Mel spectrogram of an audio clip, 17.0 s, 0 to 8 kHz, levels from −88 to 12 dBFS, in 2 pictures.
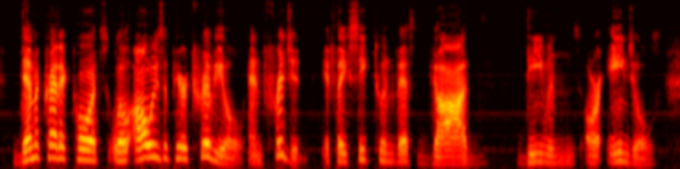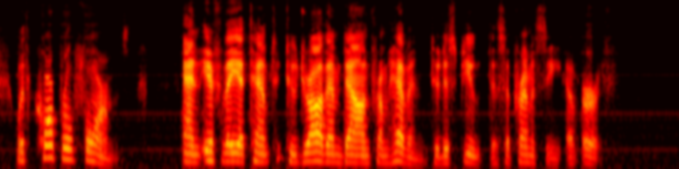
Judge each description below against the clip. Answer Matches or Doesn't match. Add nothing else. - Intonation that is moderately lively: Doesn't match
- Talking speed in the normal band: Doesn't match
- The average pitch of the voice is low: Doesn't match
